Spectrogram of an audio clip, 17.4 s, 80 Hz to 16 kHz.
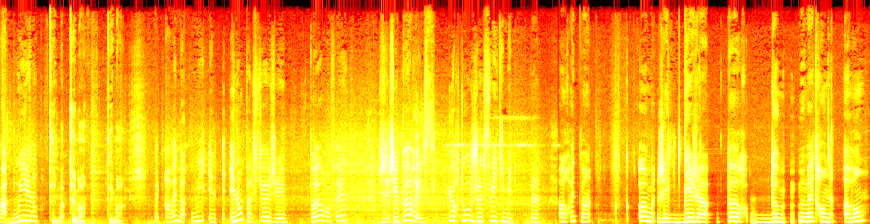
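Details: Stuttering in an 11-year-old boy who has stuttered since he was very small (about age 6); his parents have tried treatments without success so far.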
